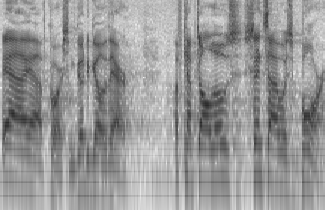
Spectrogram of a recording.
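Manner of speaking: play-acted, smug, self-assured, pleased-with-himself tone. Retelling a Bible story, the young man answers Jesus, retelling a smug reply. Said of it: "replies quite smugly".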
